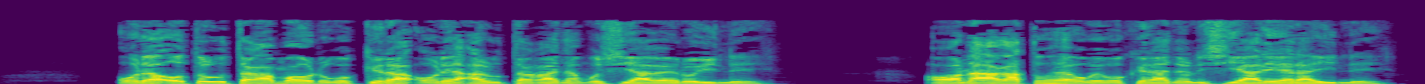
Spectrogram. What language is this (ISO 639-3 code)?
kik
